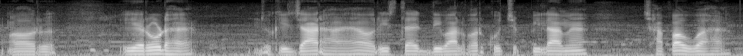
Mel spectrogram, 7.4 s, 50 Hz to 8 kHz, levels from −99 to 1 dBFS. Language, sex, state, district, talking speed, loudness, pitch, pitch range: Hindi, male, Jharkhand, Garhwa, 155 wpm, -19 LUFS, 120 Hz, 115-130 Hz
